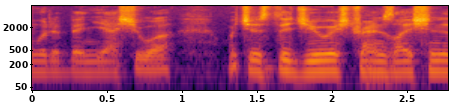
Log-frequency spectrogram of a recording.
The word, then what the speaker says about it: Yeshua: would have called his name name Yoshua or yosua or in Hebrew would have been Yeshua so it doesn't mean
